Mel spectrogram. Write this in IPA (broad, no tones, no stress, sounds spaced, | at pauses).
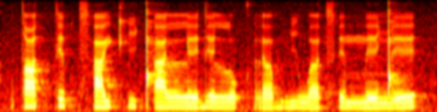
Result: tˤ ɐ tː e p t͡sʰ a j kʰ i ǃʼ a lː e d e lː o kʰ r ɐ bʱ i w ɐ t͡sʰ e mː e ŋ͡ǃ e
